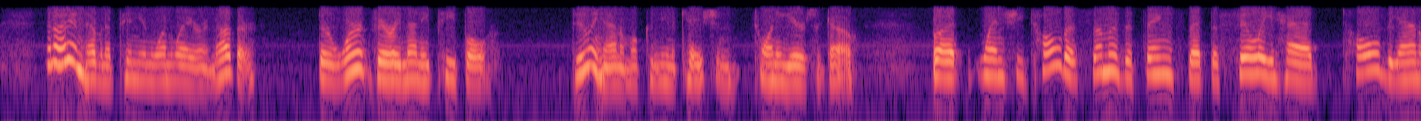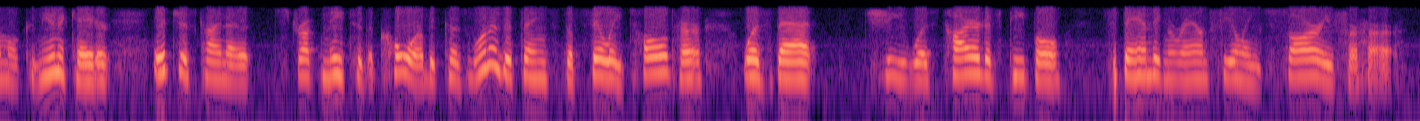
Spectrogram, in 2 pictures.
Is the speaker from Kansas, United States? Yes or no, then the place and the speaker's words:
no; New Jersey, United States; I grew up in New Jersey riding horses, loved horses, showed all the way up through college.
